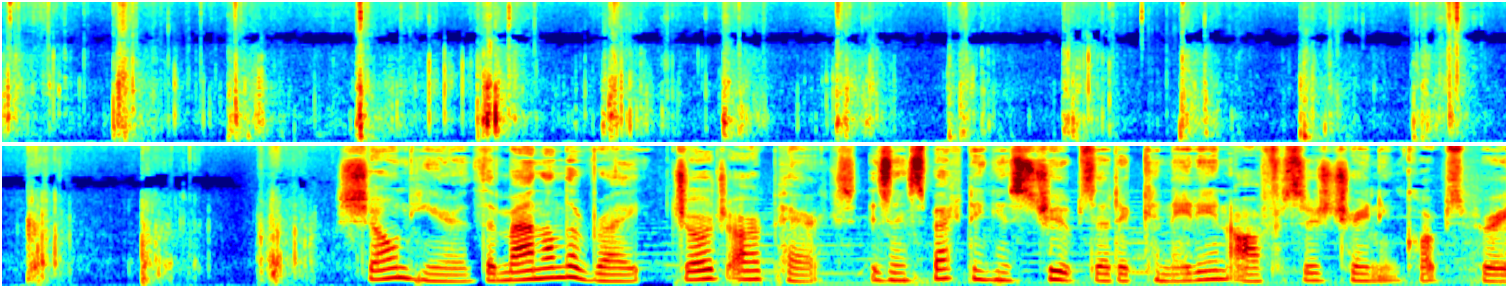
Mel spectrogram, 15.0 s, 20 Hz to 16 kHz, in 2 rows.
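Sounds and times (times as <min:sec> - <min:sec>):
crisp footsteps: 0:00.0 - 0:09.4.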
